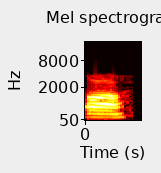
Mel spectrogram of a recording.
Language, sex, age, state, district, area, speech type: Assamese, female, 45-60, Assam, Udalguri, rural, conversation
